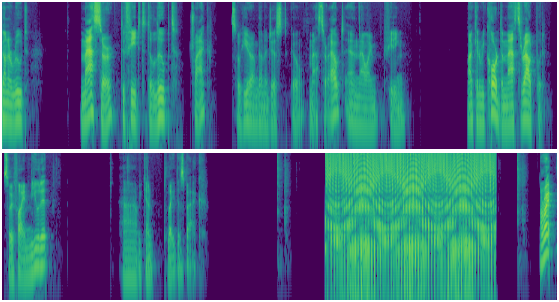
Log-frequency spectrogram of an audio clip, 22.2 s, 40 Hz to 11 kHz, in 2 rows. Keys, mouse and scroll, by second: 1.3 click, 3.0 click, 4.0 click, 6.1 click, 8.3 click, 11.7 click, 13.5 click, 14.8 shift+click, 16.7 shift+space, 21.5 space.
